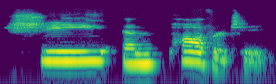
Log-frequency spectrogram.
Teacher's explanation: So she is stressed, the ty in poverty is not.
